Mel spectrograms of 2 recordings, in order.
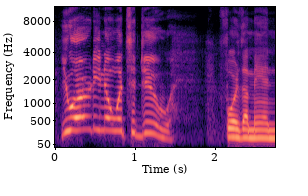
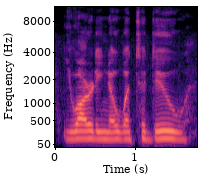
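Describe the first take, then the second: First: High, loud hype call to chat; rally the chat, pitched up and loud; hype shout. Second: Said in the usual way. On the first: Real, not acted. Hyping chat for a donor.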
